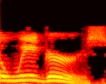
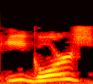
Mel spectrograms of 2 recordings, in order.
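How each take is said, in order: First: The word is said like 'Uyghurs'. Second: The word is said like 'Igors'. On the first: The speaker calls it right. "No, it's the Uyghurs" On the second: The speaker calls it wrong. "I thought it was the Igors"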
